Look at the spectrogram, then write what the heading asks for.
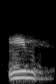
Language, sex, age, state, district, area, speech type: Malayalam, female, 30-45, Kerala, Idukki, rural, conversation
